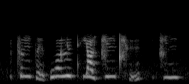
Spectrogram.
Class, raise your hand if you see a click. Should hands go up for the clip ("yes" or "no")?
no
